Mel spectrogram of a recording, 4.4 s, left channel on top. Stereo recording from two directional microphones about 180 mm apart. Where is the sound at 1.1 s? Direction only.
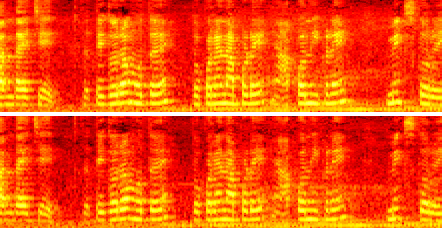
35° left (ahead or behind).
